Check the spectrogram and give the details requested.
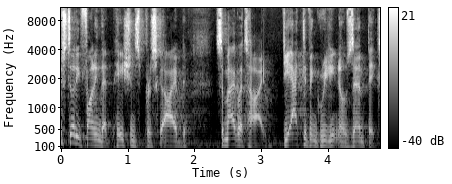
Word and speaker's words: semaglutide: Yeah, because a lot of people say it wrong. Yes, okay. Semaglutide is correct.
